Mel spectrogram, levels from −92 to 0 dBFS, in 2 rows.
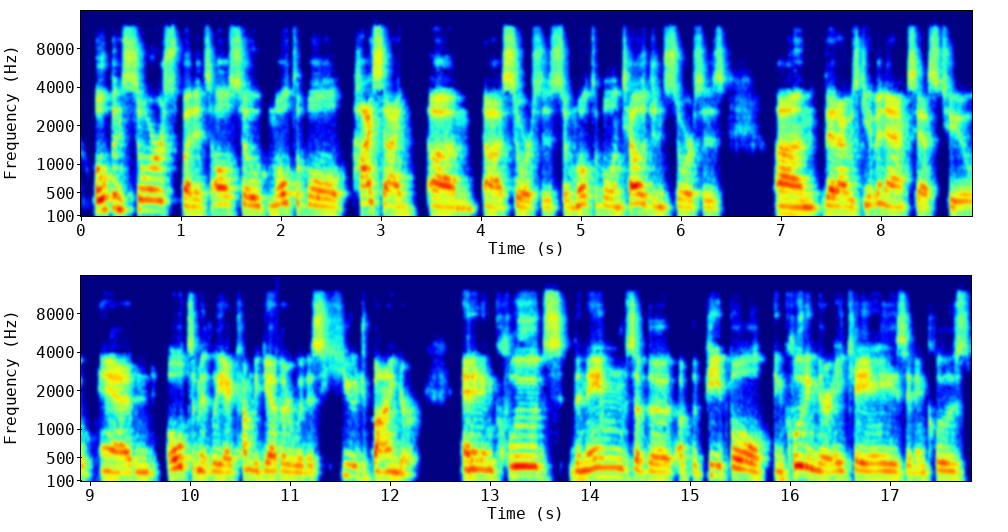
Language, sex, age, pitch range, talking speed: English, male, 30-49, 125-155 Hz, 155 wpm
